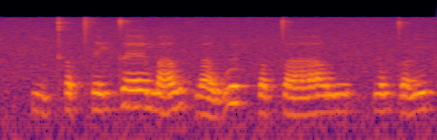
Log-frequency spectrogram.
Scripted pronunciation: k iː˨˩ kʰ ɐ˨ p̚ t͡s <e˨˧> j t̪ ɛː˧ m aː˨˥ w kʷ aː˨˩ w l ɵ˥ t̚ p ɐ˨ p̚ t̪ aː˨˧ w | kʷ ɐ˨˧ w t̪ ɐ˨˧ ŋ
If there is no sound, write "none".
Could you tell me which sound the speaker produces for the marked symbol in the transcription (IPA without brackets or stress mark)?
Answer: e˨˧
